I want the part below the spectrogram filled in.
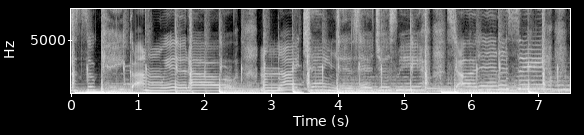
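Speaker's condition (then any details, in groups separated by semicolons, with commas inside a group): No condition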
